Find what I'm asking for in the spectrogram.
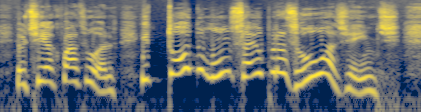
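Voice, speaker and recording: A woman talks at a moderate pace in an extremely high pitch. Noticeable background noise runs underneath. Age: 70s. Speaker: daughter of an honoured politician. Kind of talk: personal testimony at a commemoration.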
